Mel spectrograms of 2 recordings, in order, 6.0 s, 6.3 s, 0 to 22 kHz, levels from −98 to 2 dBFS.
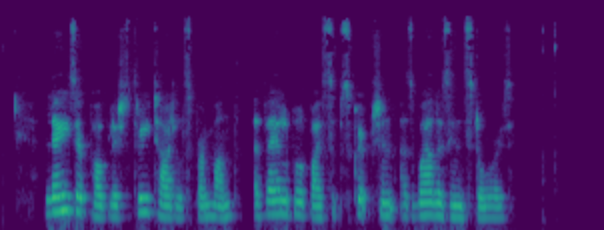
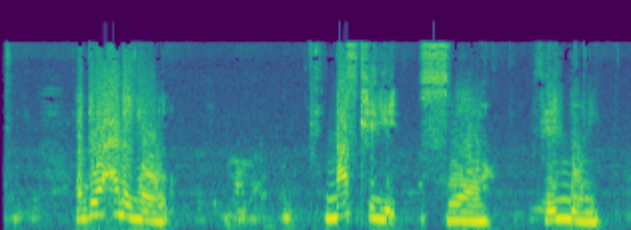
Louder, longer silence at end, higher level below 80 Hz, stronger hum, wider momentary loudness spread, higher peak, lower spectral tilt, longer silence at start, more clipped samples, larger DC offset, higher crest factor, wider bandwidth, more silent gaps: second, -41 LUFS vs -9 LUFS; first, 0.95 s vs 0.3 s; second, -84 dBFS vs -38 dBFS; neither; second, 11 LU vs 18 LU; second, -18 dBFS vs 0 dBFS; about the same, -4.5 dB/octave vs -4.5 dB/octave; first, 0.45 s vs 0.05 s; neither; neither; first, 24 dB vs 10 dB; first, 16.5 kHz vs 11.5 kHz; first, 2.42-2.53 s vs none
